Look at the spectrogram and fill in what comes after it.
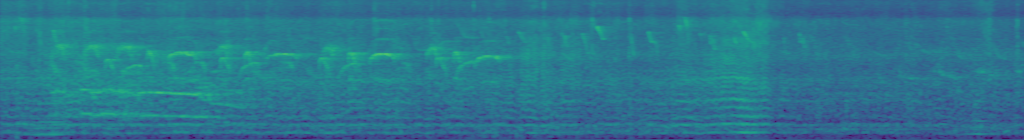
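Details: Mandaçaia stingless bee foragers arrive for the first time at a new hive box holding two brood discs from another colony, during colony splitting. Their dense, steady hum runs with faint chirping in the background.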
